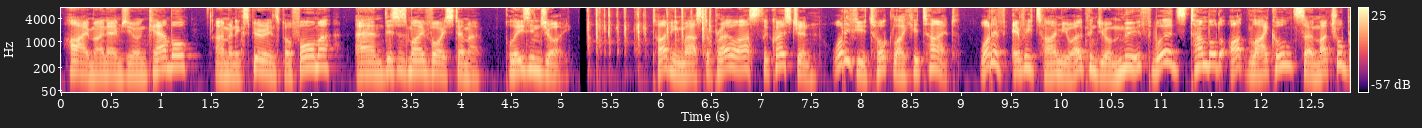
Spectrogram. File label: voiceover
